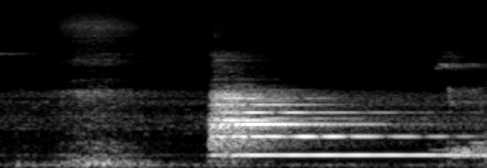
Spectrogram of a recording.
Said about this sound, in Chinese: 去看去听，然后去那个包括听到声音，我们的心马上就会跑到那个钟声里面去，大家去体会一下，马上就不跑就去了，那心就走跑掉了。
